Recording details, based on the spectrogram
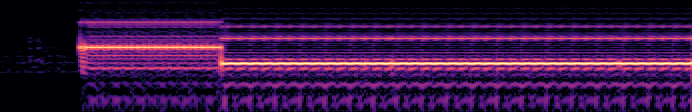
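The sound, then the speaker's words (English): Dispatch radio alert tones: a loud, steady high tone holds for about a second, then drops to a lower tone that sustains for around three seconds, preceded by a brief faint murmur. “customer area, stand by for tones.”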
